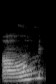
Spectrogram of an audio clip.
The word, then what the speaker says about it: Om: We're going to pronounce Om, A-U-M, Om.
